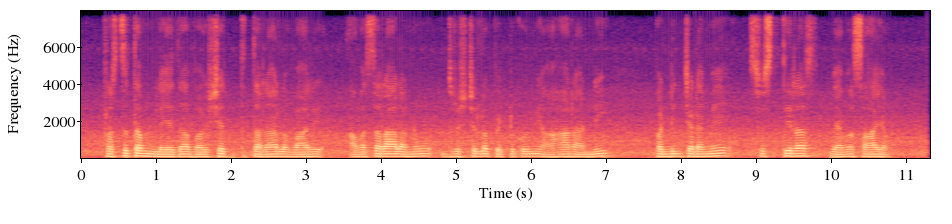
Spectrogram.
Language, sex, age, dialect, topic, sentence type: Telugu, male, 25-30, Southern, agriculture, statement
